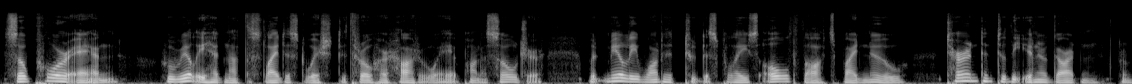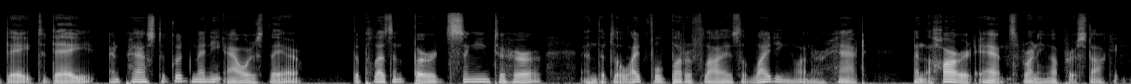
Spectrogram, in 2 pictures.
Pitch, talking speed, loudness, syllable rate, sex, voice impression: 100 Hz, 170 wpm, -20 LUFS, 4.8 syllables/s, male, very masculine, very adult-like, very old, very relaxed, weak, slightly bright, very soft, very muffled, slightly halting, raspy, very cool, intellectual, sincere, very calm, very mature, very friendly, reassuring, very unique, very elegant, wild, sweet, lively, very kind, modest, slightly light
